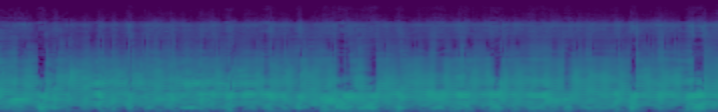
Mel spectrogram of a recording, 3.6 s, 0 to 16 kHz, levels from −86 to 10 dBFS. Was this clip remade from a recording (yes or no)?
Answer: yes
